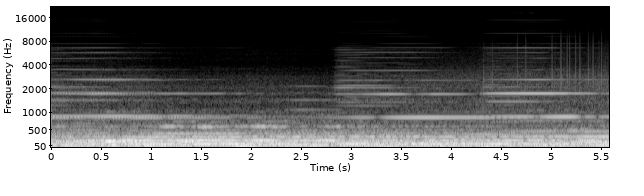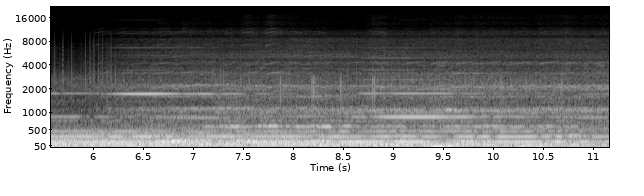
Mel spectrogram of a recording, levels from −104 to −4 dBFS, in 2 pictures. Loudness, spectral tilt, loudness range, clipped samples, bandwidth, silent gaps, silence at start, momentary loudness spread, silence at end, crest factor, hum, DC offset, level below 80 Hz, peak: -20 LUFS; -10.5 dB/octave; 3 LU; under 0.1%; 4.5 kHz; none; 0 s; 6 LU; 0 s; 14 dB; none; under 0.1%; -24 dBFS; -4 dBFS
